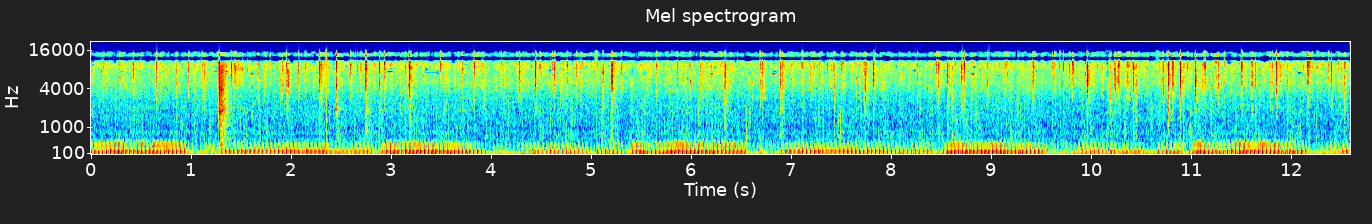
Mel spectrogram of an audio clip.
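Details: A cat sleeping in front of a crackling fireplace purrs steadily: a low, rumbling drone that swells and eases in phases of about one to two seconds, with sharp crackles and pops from the fire throughout.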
